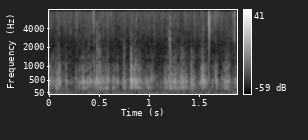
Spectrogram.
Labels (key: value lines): label: biophony, sea urchins (Echinidae)
recorder: SoundTrap 600 or HydroMoth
